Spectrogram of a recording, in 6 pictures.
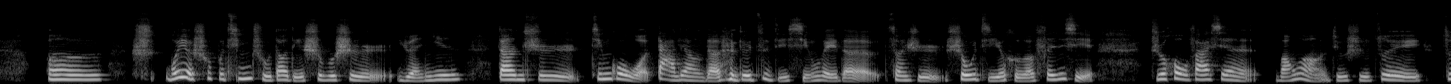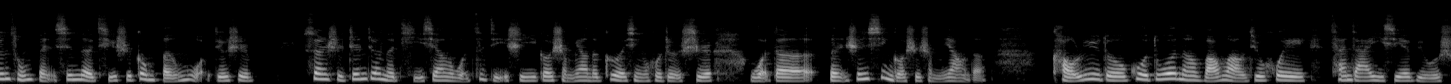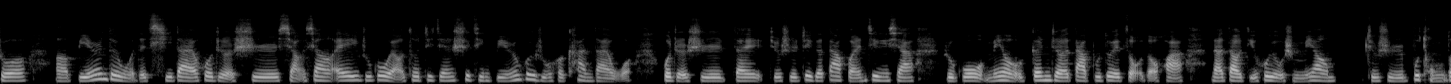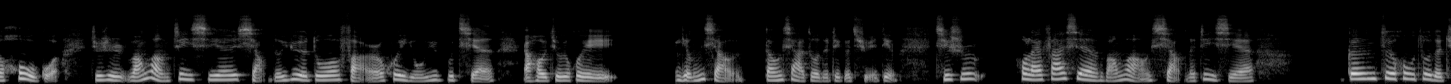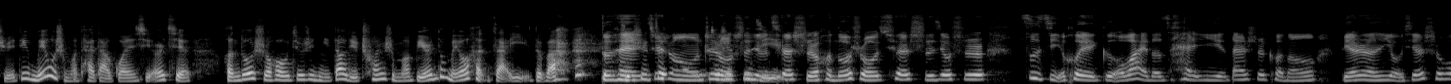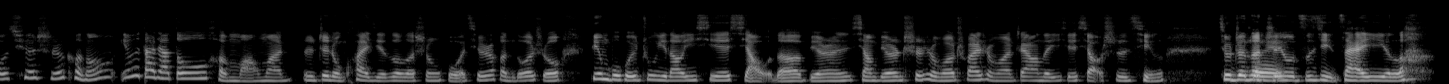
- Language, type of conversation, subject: Chinese, podcast, 你有什么办法能帮自己更快下决心、不再犹豫吗？
- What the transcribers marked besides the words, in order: chuckle; chuckle; laughing while speaking: "在意"; other background noise; chuckle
